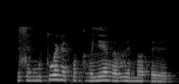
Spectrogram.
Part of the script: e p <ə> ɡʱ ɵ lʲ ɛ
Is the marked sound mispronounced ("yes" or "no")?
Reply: yes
